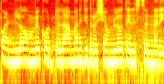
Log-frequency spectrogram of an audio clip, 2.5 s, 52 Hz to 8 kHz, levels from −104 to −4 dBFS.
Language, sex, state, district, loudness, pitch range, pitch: Telugu, female, Andhra Pradesh, Krishna, -11 LUFS, 195-210 Hz, 205 Hz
